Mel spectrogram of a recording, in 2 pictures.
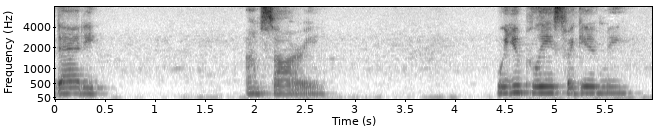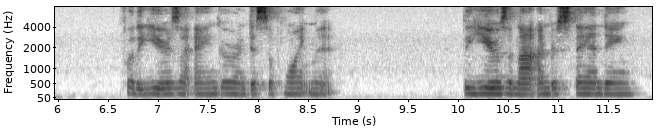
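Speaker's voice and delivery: soft, low and sincere; hushed apology. Retold or imitated. Daughter asking her dying daddy's forgiveness, hushed apology. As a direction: ask forgiveness quietly, keeping the voice low.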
